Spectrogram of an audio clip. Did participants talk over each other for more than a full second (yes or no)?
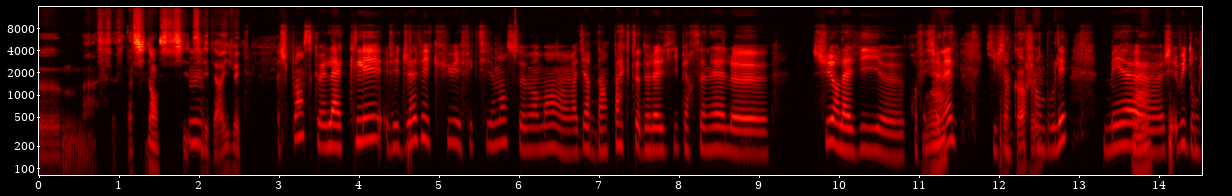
no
